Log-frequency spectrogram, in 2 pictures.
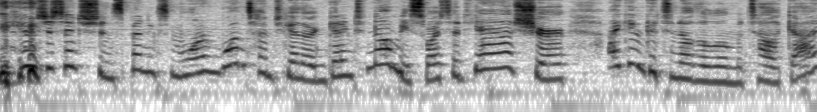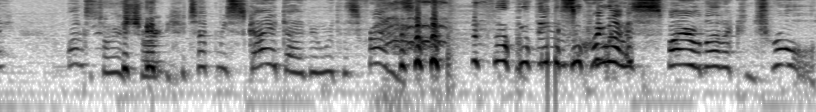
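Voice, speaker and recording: A put-on, female-sounding character voice squeaks at an extremely high pitch with very wide pitch swings. The pace is fairly quick. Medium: solo performance.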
